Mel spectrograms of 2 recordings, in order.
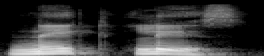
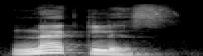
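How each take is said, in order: First: नेकलेस said slowly as "nayk-lays"; common mispronunciation. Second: नेकलेस said as "NEK-lis"; correct pronunciation. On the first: Teacher shows learners the common mistake, mispronounced. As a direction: say नेकलेस slowly with two long ay vowels. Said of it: "हम अक्सर गलत बोलते हैं". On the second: Teacher gives learners the correct word, carefully pronounced. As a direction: say नेकलेस with short, open first e. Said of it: "इसका सही उच्चारण होता है". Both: Shown as a demonstration.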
